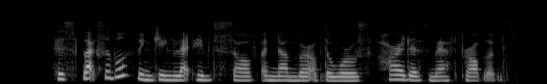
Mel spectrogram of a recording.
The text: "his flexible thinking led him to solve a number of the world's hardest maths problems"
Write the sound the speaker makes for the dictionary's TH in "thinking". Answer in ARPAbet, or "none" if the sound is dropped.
TH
